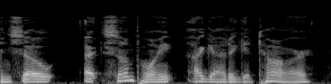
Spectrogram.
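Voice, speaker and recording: A somewhat breathy, dark, mellow voice with an American accent, over a quiet background. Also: man. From US South, Memphis, Tennessee. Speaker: musician and podcast host. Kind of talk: casual storytelling monologue.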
